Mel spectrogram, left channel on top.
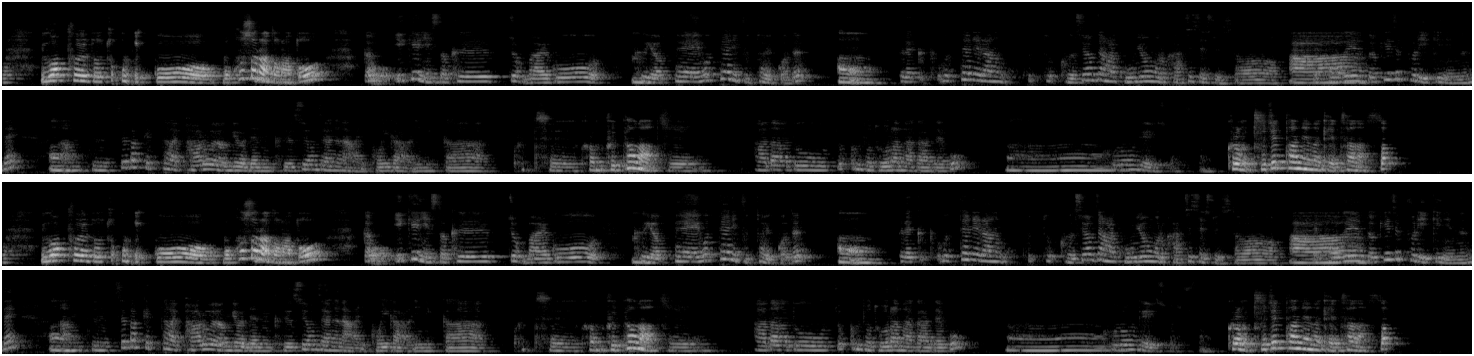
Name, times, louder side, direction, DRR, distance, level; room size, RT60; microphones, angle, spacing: voice 1, 0.0-3.9 4.3-4.4 6.3-6.5 8.4-8.8 12.9-13.7 15.2-15.5 20.0-21.8 24.7-25.9 27.0-28.5, equal, 15° left, 0.4 m, -28 dB
voice 2, 2.5-3.1 3.6-6.1 6.3-8.1 9.0-10.0 10.4-12.8 13.1-19.6 20.8-21.0 22.2-24.3 25.5-26.8, right 1 dB, 50° right, 0.7 m, -37 dB
2.8 x 2.0 x 2.3 m
head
